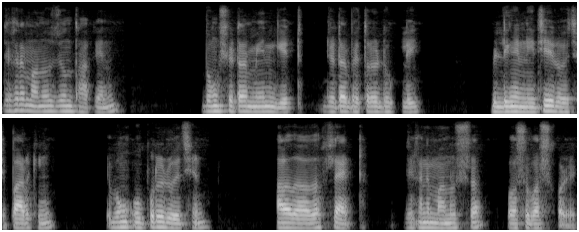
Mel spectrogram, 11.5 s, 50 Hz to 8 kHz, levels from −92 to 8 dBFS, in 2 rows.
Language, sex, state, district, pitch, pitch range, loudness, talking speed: Bengali, male, West Bengal, Kolkata, 125 Hz, 115-130 Hz, -21 LUFS, 130 wpm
